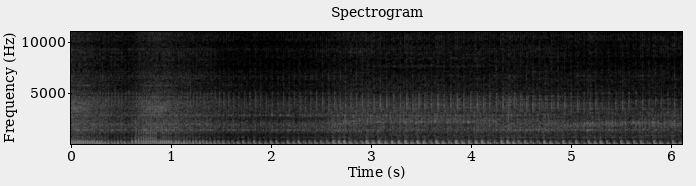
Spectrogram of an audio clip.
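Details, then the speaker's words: Demon X 170 Detroit single-cylinder dirt bike with new End carbon exhaust can, baffles still fitted: small even thumps at idle, picks up cleanly on a light rev, muted exhaust; engine runs healthy. "you can actually hear the engine more now it's quiet in the off and that is what I wanted"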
